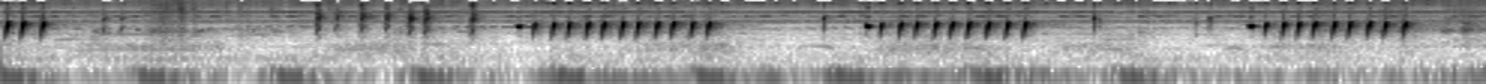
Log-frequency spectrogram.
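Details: Olive-backed sunbird, a male, in song. Clipped high note, then a rapid run of bright buzzy pips, repeated four times with short pauses. Faint scattered ticks and a low droning hum beneath.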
